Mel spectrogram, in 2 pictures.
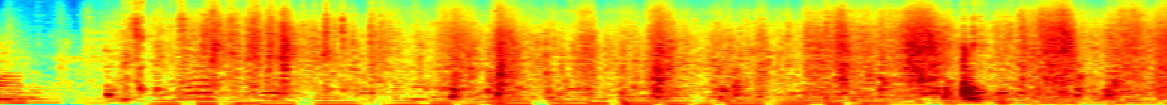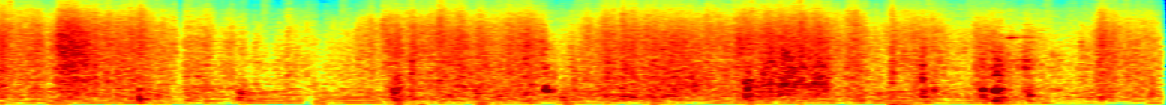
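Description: Plastic bags rustle and crinkle.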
